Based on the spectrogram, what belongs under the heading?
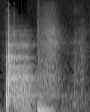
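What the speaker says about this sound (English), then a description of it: "Now we can cut the Zebrano to fit on top of the bevels." Zebrano wood being cut to size for the top of a ring box, heard as a sharp close cutting strike followed by a second duller knock, alone in a quiet workshop.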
